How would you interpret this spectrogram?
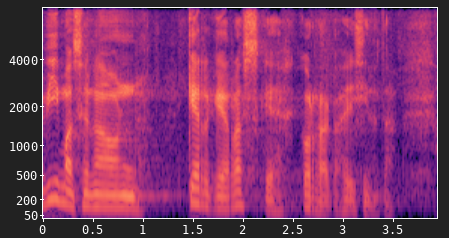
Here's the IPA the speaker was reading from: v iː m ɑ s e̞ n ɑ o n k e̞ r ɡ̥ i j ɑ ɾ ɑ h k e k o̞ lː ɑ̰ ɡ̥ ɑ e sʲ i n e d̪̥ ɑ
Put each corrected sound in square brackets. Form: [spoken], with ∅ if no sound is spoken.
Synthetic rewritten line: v iː m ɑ s e̞ n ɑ o n k e̞ r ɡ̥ [e] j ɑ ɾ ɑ [s] k e k o̞ [rː] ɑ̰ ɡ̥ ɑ e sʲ i n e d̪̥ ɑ

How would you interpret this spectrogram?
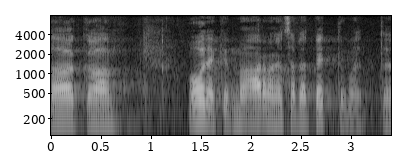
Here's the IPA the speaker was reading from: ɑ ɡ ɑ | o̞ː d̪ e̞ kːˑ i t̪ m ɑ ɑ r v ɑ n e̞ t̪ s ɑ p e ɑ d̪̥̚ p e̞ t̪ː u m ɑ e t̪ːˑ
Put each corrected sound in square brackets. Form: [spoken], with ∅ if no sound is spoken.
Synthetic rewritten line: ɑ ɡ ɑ | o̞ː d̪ e̞ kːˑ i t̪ m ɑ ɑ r v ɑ n e̞ t̪ s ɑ p e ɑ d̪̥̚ p e̞ t̪ː u m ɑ e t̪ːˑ

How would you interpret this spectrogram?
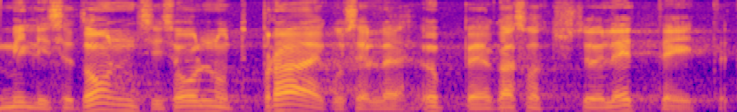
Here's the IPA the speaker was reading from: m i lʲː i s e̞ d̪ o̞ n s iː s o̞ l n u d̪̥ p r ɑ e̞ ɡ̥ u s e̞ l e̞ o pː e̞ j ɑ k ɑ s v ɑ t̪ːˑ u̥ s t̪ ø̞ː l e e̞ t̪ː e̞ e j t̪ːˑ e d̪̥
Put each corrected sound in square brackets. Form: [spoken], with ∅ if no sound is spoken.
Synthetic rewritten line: m i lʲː i s e̞ d̪ o̞ n s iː s o̞ l n u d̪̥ p r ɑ e̞ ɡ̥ u s e̞ l e̞ [ɤ] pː e̞ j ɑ k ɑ s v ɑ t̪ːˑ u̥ s t̪ ø̞ː l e e̞ t̪ː e̞ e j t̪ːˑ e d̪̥

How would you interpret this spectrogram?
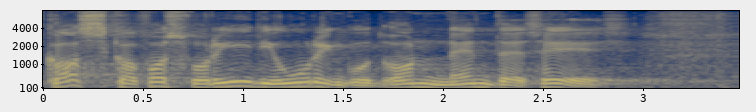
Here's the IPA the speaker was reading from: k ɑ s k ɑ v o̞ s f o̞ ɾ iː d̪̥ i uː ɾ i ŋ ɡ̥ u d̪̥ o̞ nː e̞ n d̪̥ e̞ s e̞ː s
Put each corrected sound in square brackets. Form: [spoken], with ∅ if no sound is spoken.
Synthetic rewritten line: k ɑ s k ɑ [f] o̞ s f o̞ ɾ iː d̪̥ i uː ɾ i ŋ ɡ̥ u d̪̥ o̞ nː e̞ n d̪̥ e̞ s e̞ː s

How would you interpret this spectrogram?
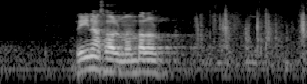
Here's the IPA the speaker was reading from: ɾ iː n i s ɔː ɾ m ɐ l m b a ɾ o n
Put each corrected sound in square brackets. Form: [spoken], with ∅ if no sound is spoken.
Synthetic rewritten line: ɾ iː n [a] s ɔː [l] m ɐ [∅] m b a [l] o n

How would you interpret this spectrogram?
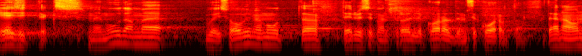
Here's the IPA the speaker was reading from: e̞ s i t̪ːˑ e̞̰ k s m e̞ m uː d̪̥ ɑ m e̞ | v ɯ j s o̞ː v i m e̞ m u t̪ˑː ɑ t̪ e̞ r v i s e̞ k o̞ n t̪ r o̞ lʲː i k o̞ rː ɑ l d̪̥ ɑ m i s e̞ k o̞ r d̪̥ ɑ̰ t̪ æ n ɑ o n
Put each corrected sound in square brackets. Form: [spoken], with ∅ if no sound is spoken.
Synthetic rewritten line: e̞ s i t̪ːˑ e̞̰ k s m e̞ m uː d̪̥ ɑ m e̞ | v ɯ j s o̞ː v i m e̞ m [uː] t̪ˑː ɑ t̪ e̞ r v i s e̞ k o̞ n t̪ r o̞ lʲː i k o̞ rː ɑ l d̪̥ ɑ m i s e̞ k o̞ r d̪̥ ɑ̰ t̪ æ n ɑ o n

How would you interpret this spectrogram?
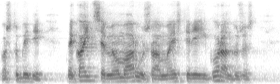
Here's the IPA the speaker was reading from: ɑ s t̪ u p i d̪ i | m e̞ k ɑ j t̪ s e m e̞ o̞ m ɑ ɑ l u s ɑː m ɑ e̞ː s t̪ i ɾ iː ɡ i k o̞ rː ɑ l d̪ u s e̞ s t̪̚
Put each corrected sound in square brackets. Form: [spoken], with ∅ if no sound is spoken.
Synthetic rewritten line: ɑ s t̪ u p i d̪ i | m e̞ k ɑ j t̪ s e m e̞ o̞ m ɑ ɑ [ɾ] u s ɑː m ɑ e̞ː s t̪ i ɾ iː ɡ i k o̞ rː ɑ l d̪ u s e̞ s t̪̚

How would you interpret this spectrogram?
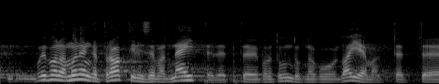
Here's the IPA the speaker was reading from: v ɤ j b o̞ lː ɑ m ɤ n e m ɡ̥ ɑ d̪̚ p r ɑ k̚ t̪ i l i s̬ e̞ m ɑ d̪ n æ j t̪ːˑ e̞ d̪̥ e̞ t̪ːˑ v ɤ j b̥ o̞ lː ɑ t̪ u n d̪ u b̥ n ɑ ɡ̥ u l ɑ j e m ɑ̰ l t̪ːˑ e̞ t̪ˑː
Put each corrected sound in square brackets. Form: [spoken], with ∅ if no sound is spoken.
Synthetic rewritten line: v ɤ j b o̞ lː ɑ m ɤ n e [ŋ] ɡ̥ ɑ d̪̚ p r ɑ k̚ t̪ i l i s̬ e̞ m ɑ d̪ n æ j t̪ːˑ e̞ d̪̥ e̞ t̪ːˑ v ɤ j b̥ o̞ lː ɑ t̪ u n d̪ u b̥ n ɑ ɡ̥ u l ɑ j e m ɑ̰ l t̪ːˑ e̞ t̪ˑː

